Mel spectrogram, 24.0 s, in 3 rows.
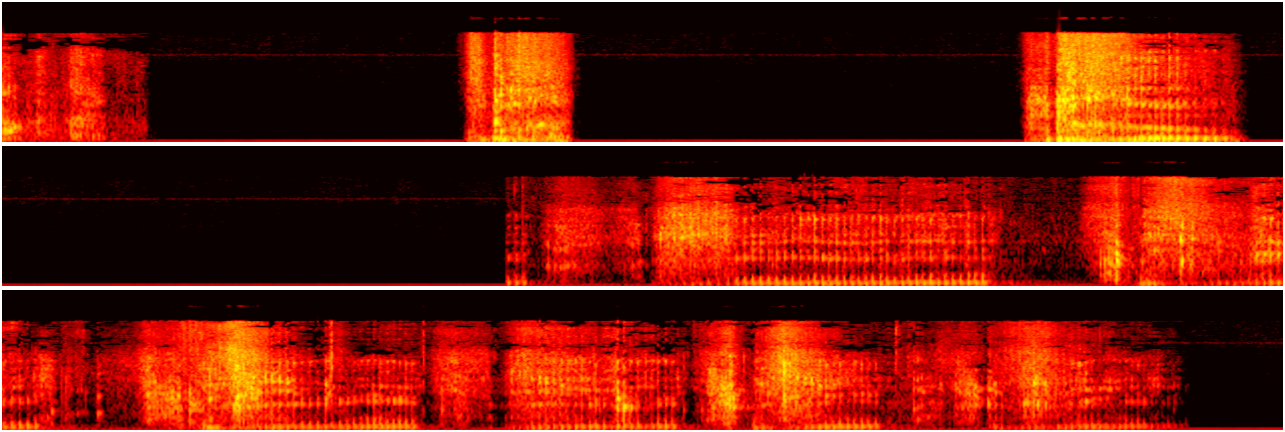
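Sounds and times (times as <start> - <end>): lion roaring: 2.9 - 3.6, 6.4 - 7.8, 11.1 - 23.4.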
